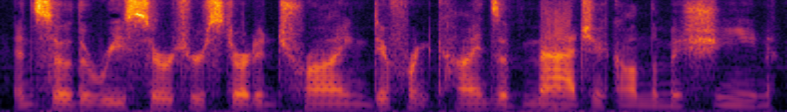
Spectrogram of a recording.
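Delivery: ordinary talk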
